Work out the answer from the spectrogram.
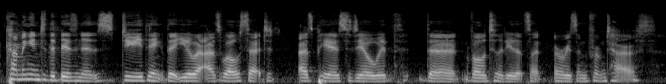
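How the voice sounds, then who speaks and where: A woman's voice: low-pitched, quick pace. A woman speaking as a financial analyst, putting questions on an earnings call.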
